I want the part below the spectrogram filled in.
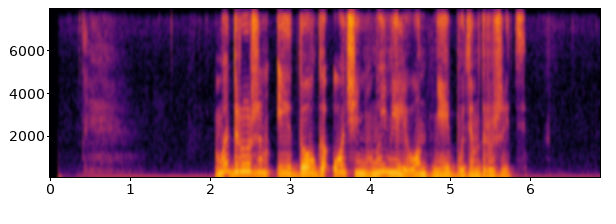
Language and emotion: Russian, positive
